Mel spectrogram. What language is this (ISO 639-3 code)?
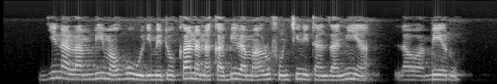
swa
